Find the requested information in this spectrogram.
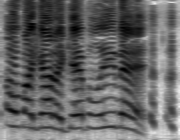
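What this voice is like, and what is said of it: Excited, childlike delight. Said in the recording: “He sounds like a little kid on Christmas morning who got, like, the present that he'd been asking for all year”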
